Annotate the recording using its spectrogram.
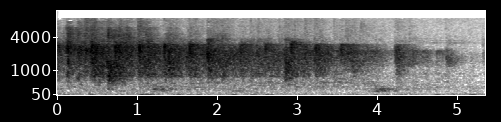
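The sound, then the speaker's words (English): A crowd applauds for themselves, steadily with dense, continuous clapping that stays loud throughout and tapers off slightly toward the end. “Clap for yourself.”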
